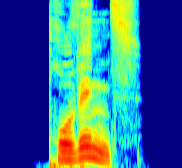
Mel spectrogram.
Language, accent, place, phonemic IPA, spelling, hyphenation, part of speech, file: German, Germany, Berlin, /pʁoˈvɪnt͡s/, Provinz, Pro‧vinz, noun, De-Provinz.ogg
- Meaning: 1. province (administrative subdivision) 2. hinterland; backwater (remote area unaffected by new fashions and ideas)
